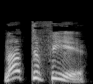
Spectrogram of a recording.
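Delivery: high-pitched nervous reassurance; frightened voice, pitched well up; fearful. A narrator's reading. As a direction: reassure while audibly scared. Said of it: "his voice demonstrating what fear sounded like".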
